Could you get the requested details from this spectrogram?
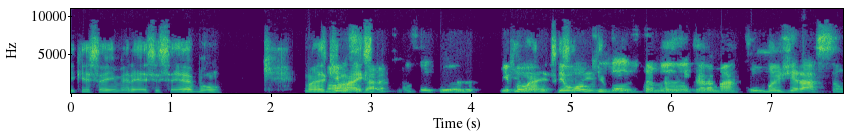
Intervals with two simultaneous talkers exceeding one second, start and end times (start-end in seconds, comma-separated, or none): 4.4-6.1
